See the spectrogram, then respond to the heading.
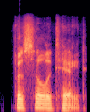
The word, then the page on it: facilitate: American English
